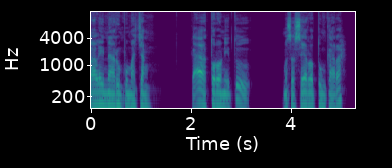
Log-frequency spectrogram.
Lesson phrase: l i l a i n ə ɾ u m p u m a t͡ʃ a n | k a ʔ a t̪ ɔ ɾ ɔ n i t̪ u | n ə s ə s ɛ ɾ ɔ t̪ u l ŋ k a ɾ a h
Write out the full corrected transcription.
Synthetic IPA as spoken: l a l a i n a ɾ u m p u m a t͡ʃ a ŋ | k a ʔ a t̪ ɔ ɾ ɔ n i t̪ u | m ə s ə s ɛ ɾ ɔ t̪ u ŋ k a ɾ a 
